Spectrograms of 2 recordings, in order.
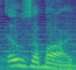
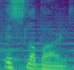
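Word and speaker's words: Ilsabard: and guidance you require so it's elsa bard i've been pronouncing it as isla bart ills the bard all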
